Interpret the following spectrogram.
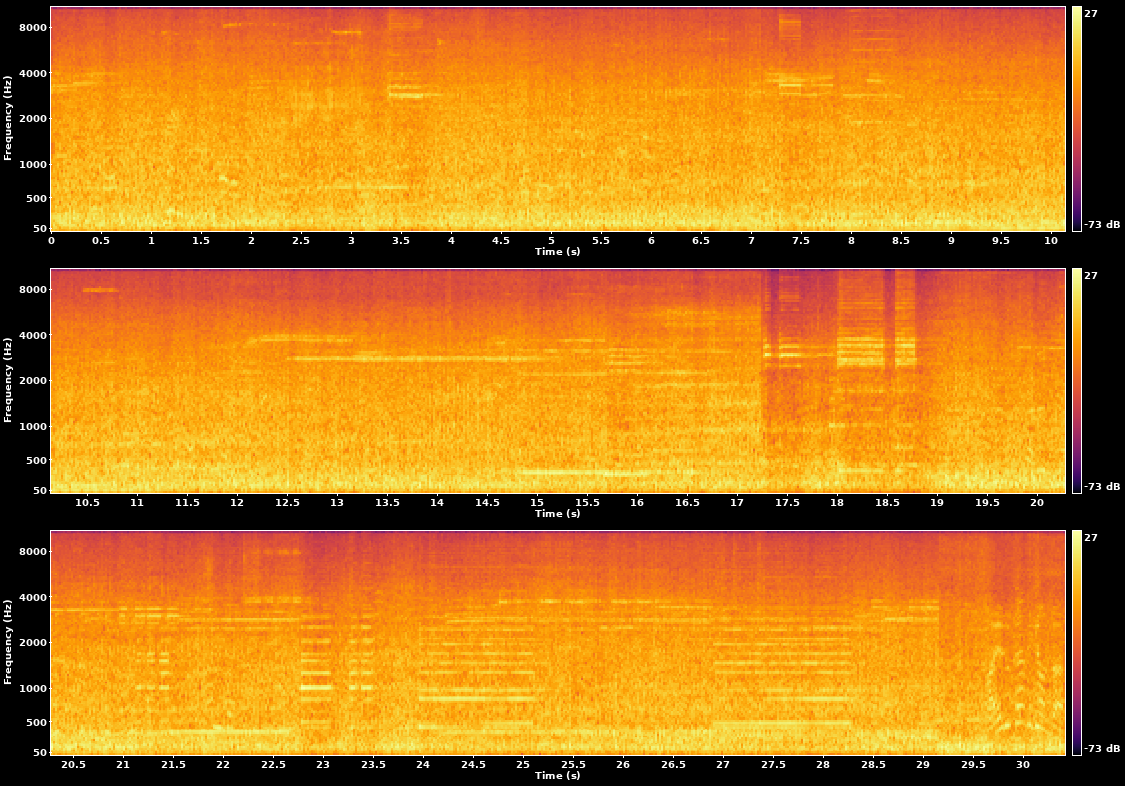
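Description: Busy city road traffic: a steady din of motorcycles and cars with horns honking again and again, several overlapping toots in the last few seconds.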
